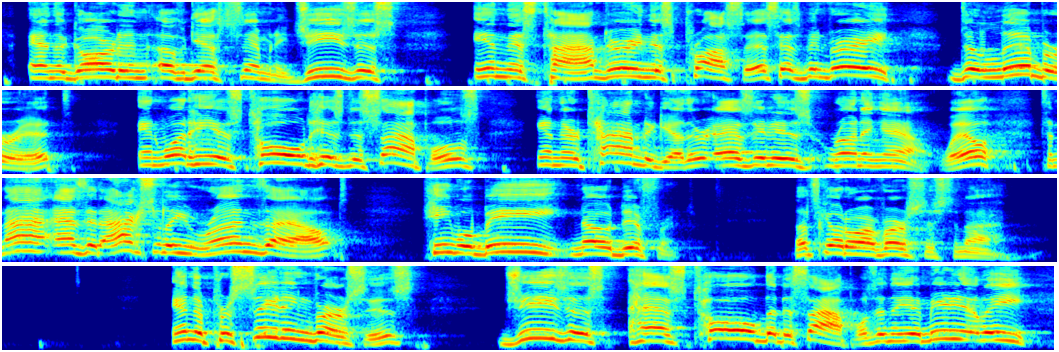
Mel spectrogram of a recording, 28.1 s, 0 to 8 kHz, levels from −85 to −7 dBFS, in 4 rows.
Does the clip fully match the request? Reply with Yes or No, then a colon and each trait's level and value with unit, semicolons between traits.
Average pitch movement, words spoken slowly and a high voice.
Yes: average, 3.8 semitones; slow, 130 wpm; high, 225 Hz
